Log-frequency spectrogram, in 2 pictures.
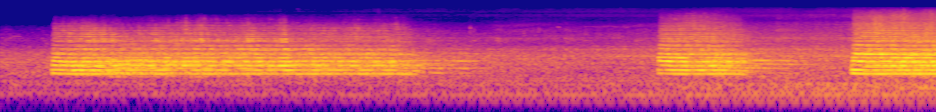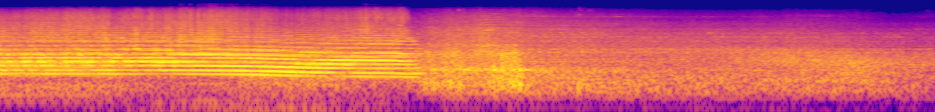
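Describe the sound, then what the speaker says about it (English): Union Pacific westbound Operation Lifesaver special train sounds its horn in long, loud blasts on a triple-track mainline at Odessa, with a pause between them, then rumbles past as the horn fades. "At Odessa, we see this westbound Operation Lifesaver special on its way"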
